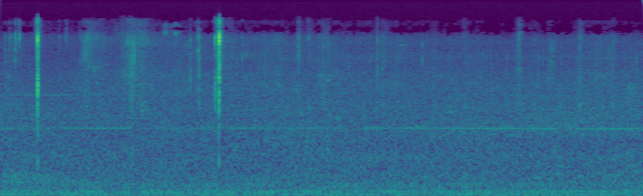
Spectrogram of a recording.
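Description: Steady low rumble of distant road traffic, with two sharp clicks: one just under half a second in, the other about two seconds in.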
